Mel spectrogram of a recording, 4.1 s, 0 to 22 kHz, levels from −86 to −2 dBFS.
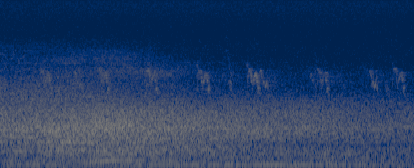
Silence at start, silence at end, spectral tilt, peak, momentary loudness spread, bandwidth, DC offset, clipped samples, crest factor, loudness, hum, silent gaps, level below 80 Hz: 0 s; 0 s; -3.5 dB/octave; -30 dBFS; 9 LU; over 20 kHz; under 0.1%; under 0.1%; 16 dB; -46 LUFS; none; none; -62 dBFS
